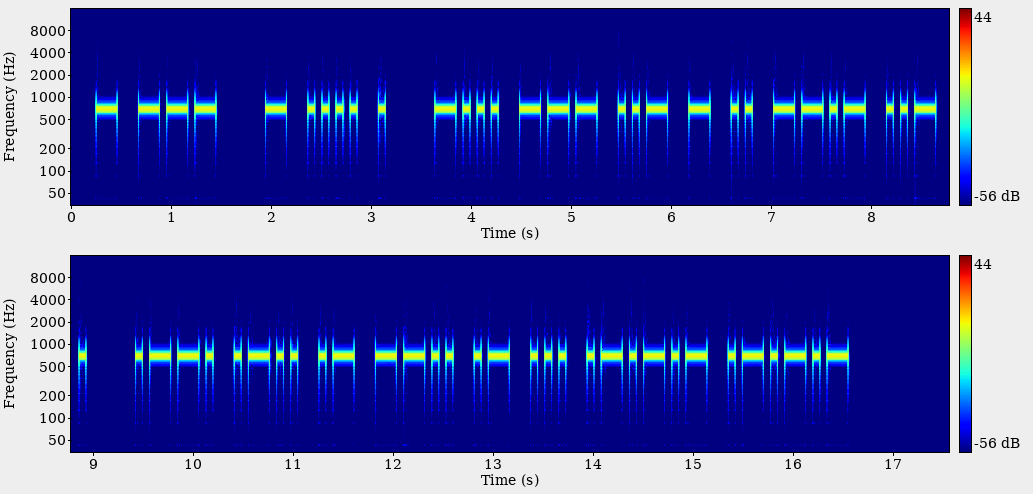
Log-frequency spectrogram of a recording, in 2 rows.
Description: Morse code, heard as a keyed tone, about 17 wpm, 700 Hz. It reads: TO THE BOUTIQUE PLAZAS..
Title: Pangram Challenge v2 - 17wpm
